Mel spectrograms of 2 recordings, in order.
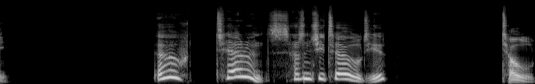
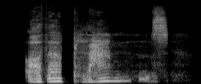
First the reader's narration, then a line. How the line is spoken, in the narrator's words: she whispered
